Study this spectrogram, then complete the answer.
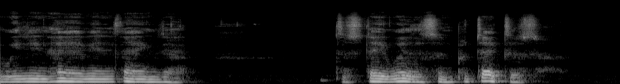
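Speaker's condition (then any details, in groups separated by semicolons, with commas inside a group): Parkinson's disease; fallen 19 times in yard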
